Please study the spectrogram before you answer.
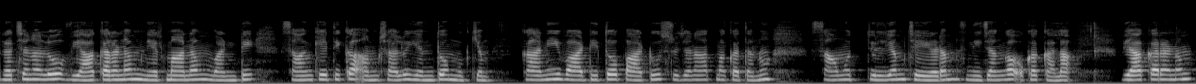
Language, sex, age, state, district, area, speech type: Telugu, female, 18-30, Andhra Pradesh, Sri Satya Sai, urban, spontaneous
